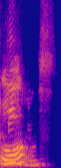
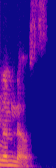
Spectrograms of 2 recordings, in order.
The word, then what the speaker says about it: Lemnos: is from there that's so lios lios yes lios lios I was saying limnos wrong yes but we know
